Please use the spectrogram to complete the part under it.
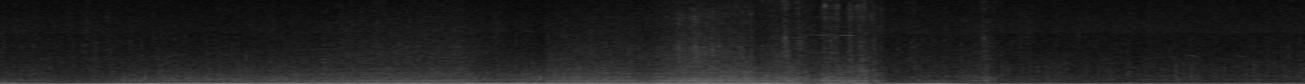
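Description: A car engine rumbles steadily as the car drives, then drops to a quiet idle.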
